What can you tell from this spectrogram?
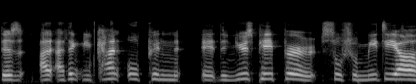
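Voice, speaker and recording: A woman's bright, sharp, fairly high voice in a Scottish accent, at a moderate pace with monotone, flat intonation. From Scotland, Ayrshire. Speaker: energy sector panelist. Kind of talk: online panel discussion.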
